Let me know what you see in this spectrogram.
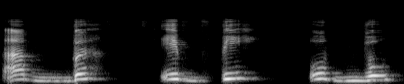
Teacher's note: اب دیکھیں ہم با پر اس کے پلیس آف ساؤنڈ کیا ہے، ہونٹوں کا نمی والا حصہ ملتا ہے، ہم پورے پریشر سے اس کو ملا کے کھول رہے ہیں، ایک جما کے کھول رہے ہیں، لیکن ہمارے ناک میں آواز ہرگز نہیں جا رہی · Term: با پر تشدید, تشدید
